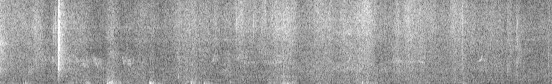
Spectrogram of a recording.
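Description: A child climbs onto a sofa with soft rustling.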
